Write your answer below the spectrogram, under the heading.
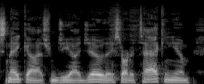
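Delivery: ordinary talk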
